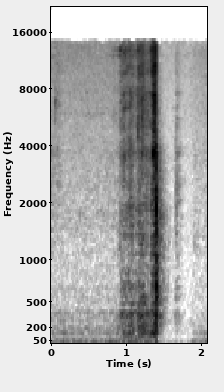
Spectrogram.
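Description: A knife shaving kernels off a half ear of raw corn. One scraping stroke down the cob about a second in ends in a sharp tap of the blade on the cutting board.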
